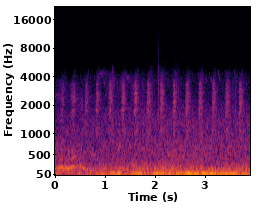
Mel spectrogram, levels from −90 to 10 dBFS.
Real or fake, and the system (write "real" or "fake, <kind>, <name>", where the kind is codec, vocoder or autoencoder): fake, vocoder, BigVGAN v2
